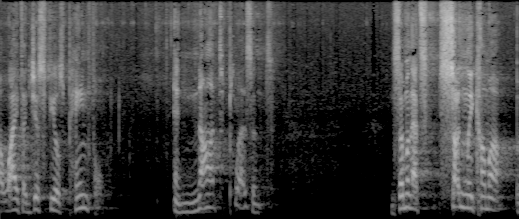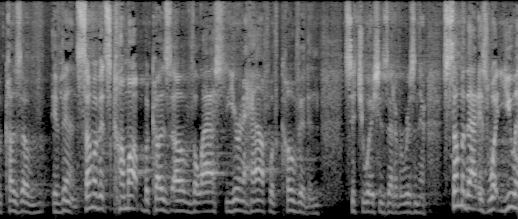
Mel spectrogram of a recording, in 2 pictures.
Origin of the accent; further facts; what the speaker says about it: United States; I'm an American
